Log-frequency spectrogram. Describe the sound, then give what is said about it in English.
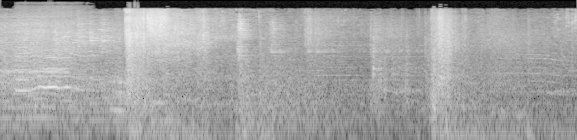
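A car crash and explosion as Goldfinger's car, its tires shot, spins out of control in the canyons: heavy booming impacts with shattering and smashing debris, two big bursts a few seconds apart over a constant loud, rumbling roar. “Hell of an explosion, W.”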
